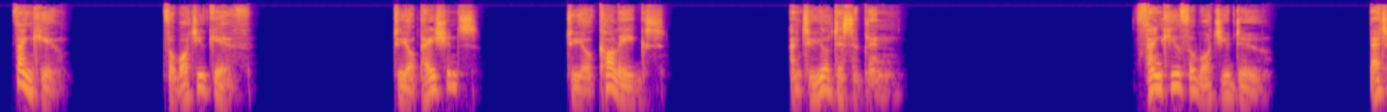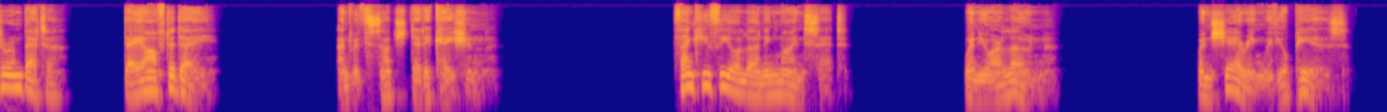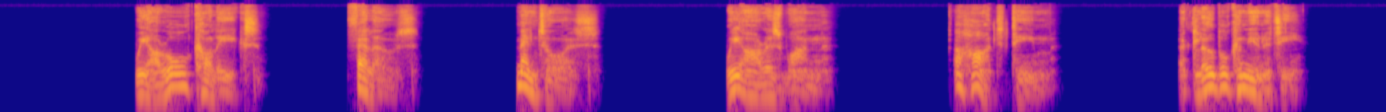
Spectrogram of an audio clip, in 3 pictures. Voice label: French corporate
